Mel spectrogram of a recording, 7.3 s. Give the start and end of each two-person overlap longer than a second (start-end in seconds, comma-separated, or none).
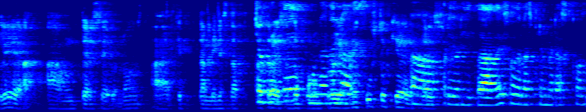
3.2-4.5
